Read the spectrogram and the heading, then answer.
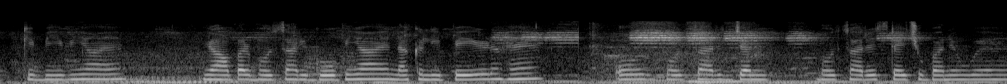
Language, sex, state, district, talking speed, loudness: Hindi, female, Uttar Pradesh, Etah, 130 wpm, -25 LUFS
